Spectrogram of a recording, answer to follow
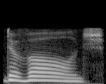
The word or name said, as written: divulge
